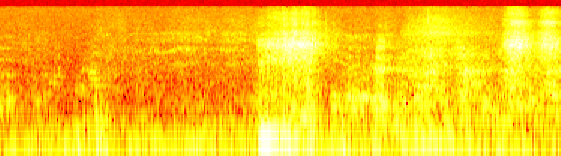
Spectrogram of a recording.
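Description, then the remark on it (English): A person makes a quick, nasal sniffling sound, imitating a sniffle, followed by a few softer breathy sniffs against a quiet, low background. “I was trying to make a sniffling sound, not a cocaine sound.”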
